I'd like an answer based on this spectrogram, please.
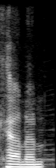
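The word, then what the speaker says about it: Kanon: the the boy named Canon only cast his eyes downwards Kanan got yeah it's it's pronounced can on but yeah oh [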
